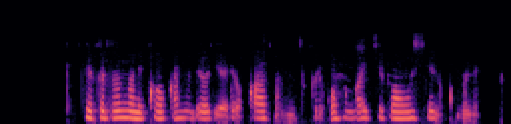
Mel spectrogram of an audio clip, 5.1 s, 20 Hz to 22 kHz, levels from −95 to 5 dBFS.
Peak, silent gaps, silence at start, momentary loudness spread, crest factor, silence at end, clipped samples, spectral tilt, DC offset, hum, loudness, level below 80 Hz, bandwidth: -14 dBFS; none; 0.85 s; 18 LU; 16 dB; 0.35 s; under 0.1%; -10 dB/octave; under 0.1%; none; -30 LUFS; -80 dBFS; 5.8 kHz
